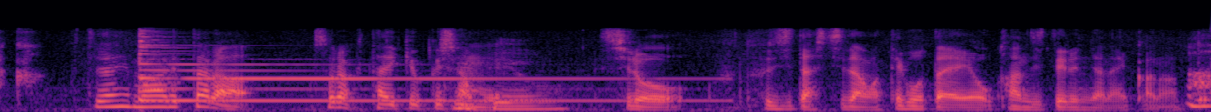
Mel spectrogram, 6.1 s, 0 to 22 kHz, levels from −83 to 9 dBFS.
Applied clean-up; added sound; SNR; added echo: none; Harp; 3 dB; none.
